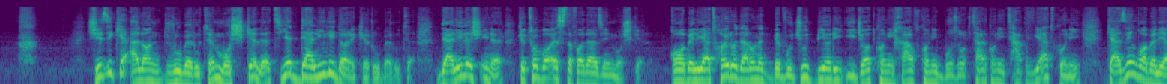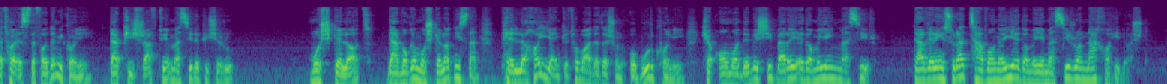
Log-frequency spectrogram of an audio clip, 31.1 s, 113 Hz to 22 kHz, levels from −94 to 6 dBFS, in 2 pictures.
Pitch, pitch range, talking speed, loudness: 145 Hz, 125-165 Hz, 150 wpm, -20 LUFS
